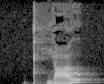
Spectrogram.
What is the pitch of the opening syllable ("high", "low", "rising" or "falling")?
rising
